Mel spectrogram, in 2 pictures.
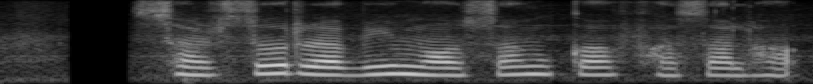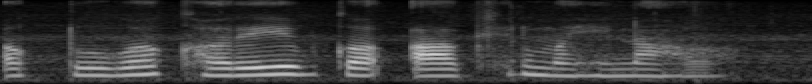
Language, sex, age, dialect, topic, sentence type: Bhojpuri, female, 18-24, Western, agriculture, question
